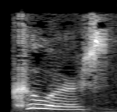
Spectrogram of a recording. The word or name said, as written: coors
